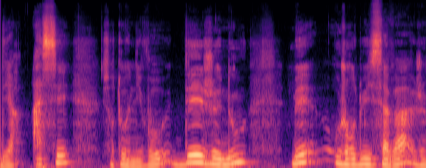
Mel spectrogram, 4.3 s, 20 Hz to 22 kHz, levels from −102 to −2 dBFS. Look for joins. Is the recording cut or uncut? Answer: uncut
